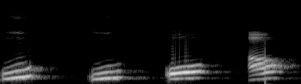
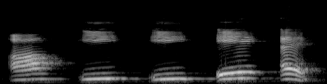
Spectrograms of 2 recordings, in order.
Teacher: जिन स्वरों के उच्चारण में होठ वृत्तमुखी या गोलाकार होते हैं उन्हें वृत्तमुखी वर्ण कहते हैं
